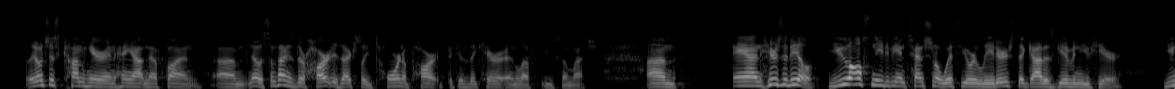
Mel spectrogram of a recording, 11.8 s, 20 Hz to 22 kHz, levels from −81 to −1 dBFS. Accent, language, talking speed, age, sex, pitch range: American, English, 250 wpm, 20-39, male, 155-195 Hz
